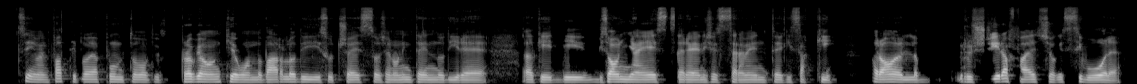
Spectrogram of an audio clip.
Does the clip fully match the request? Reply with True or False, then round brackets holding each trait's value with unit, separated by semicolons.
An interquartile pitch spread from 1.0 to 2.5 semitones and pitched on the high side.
False (1.4 semitones; 110 Hz)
